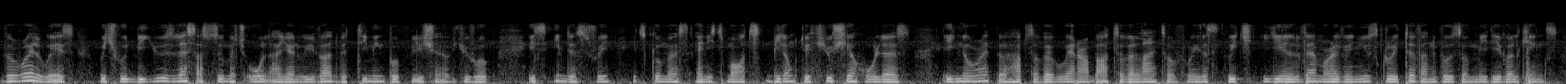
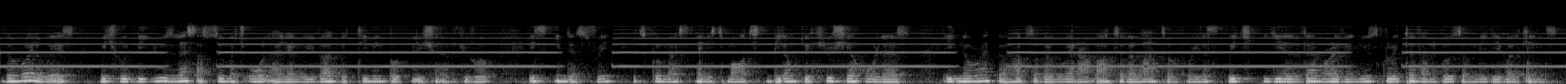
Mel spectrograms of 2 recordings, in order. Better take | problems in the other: first | background sound (Trumpet); 14 dB below the speech // room echo; dies away in 0.5 s

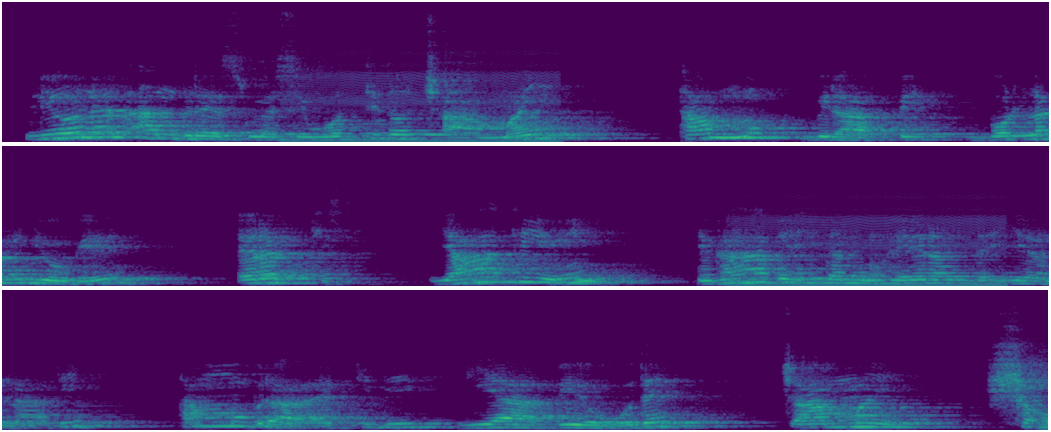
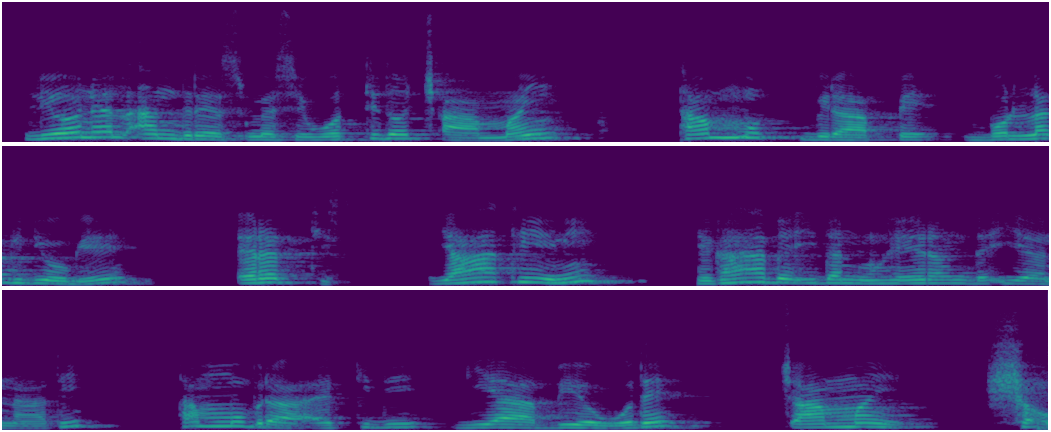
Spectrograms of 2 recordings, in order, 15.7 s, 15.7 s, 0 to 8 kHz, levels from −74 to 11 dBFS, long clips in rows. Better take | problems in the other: second | background sound (Musical instrument); 17 dB below the speech // room echo; dies away in 0.8 s

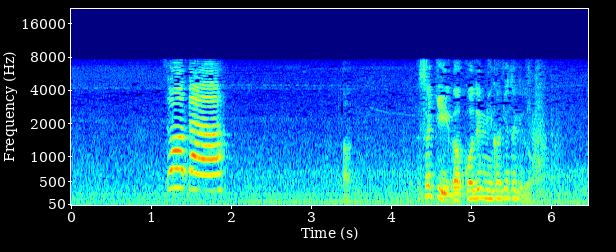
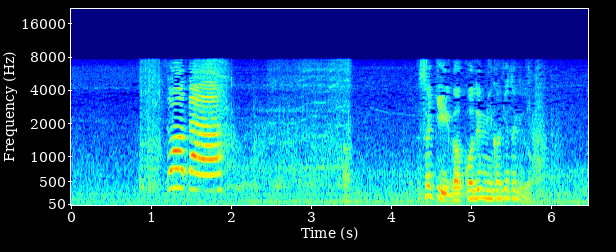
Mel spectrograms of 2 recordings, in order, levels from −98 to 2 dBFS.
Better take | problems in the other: first | background sound (Camera); 15 dB below the speech

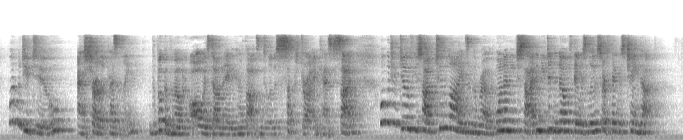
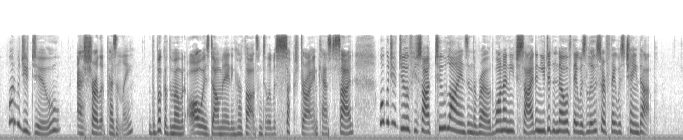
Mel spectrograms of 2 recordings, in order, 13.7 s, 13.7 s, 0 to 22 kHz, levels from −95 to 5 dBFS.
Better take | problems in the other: second | room echo; dies away in 0.9 s

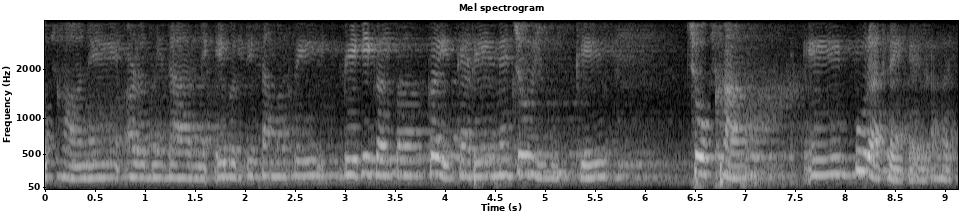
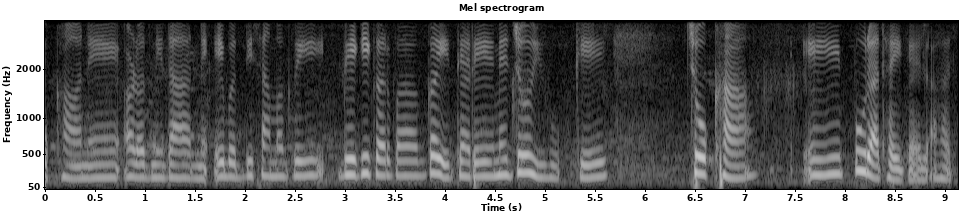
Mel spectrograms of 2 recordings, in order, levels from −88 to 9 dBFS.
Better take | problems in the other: second | room echo; dies away in 2.5 s

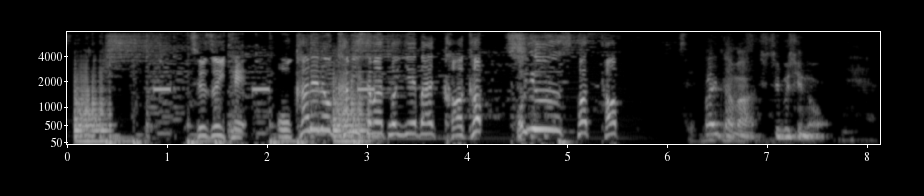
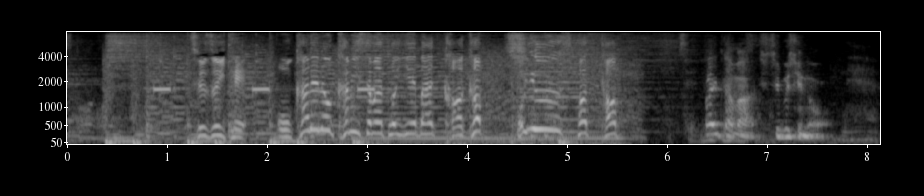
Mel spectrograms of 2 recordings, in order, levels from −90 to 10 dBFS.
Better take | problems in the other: second | noise reduction (classical method spectral subtraction)

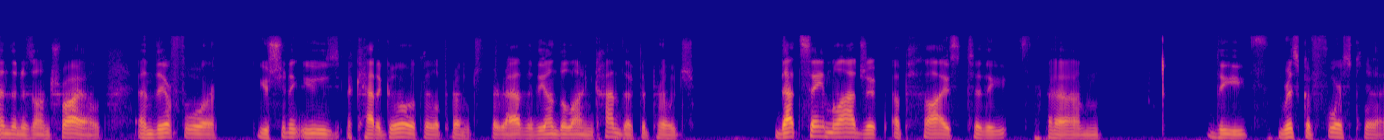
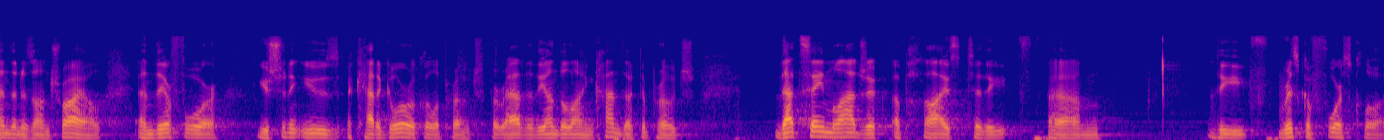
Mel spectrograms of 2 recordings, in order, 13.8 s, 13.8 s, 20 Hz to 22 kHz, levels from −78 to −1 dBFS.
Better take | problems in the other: second | noise reduction (neural diffusion model UNIVERSE++)

